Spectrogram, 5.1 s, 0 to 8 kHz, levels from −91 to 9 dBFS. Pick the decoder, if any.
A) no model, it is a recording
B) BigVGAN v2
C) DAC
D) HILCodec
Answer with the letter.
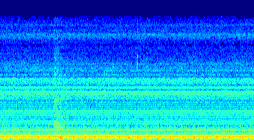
B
